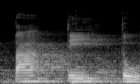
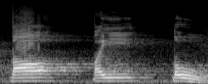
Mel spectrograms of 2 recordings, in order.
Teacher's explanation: Huruf t itu Bapak Ibu sadar atau enggak, itu ada angin yang keluar sedikit.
